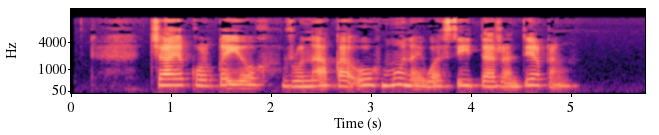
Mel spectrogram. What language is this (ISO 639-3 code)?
qxp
